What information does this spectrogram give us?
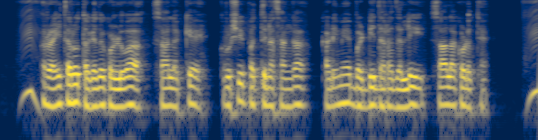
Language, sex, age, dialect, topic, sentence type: Kannada, male, 18-24, Mysore Kannada, banking, statement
